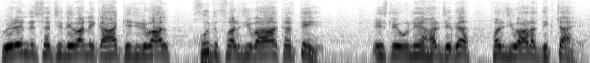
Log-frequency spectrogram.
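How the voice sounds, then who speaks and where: A man's voice: high voice, brisk, a bit bright, soft background music. A man reading scripted news narration.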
